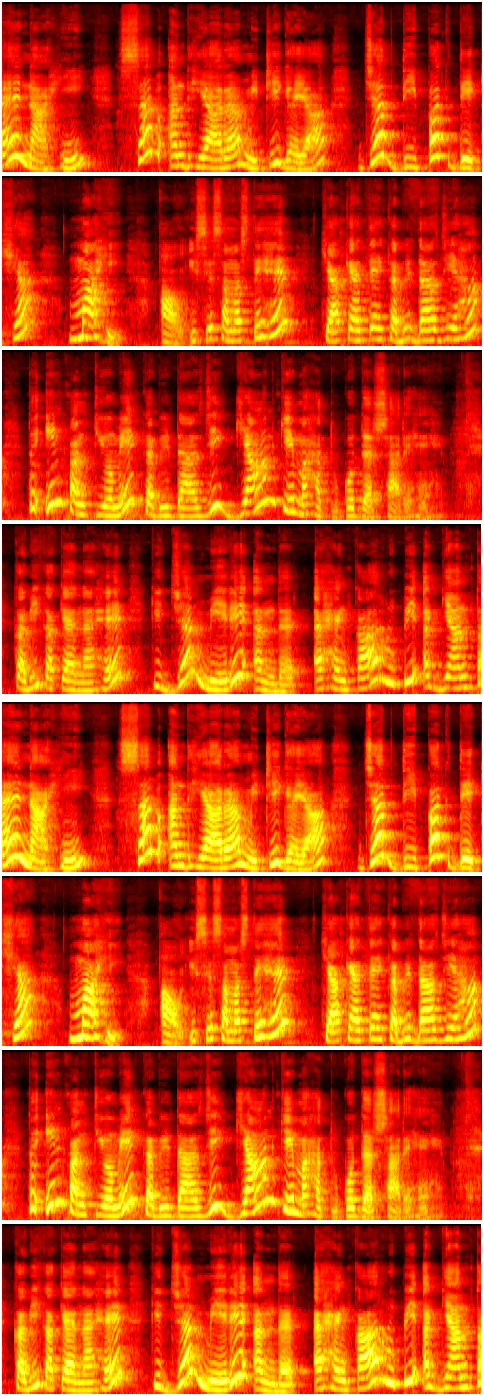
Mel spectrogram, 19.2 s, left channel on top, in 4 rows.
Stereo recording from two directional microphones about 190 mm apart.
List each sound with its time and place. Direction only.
0.0 s speech: 30° right (ahead or behind)
14.8 s speech: 30° right (ahead or behind)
